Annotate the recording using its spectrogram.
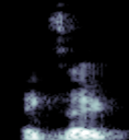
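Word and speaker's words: excerpt: इसको एग्जर्ट पढ़ना है, पी भी साइलेंट है, सी भी साइलेंट है।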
